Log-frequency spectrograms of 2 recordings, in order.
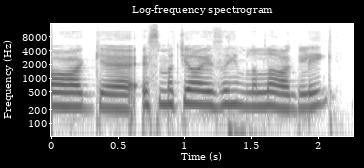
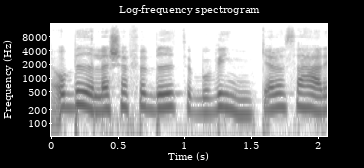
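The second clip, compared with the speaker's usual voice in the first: ordinary talk, nothing marked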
